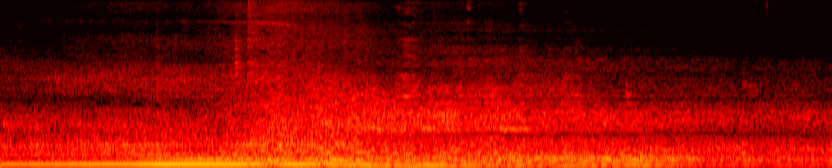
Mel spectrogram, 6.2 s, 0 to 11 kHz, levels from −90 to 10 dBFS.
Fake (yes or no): yes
